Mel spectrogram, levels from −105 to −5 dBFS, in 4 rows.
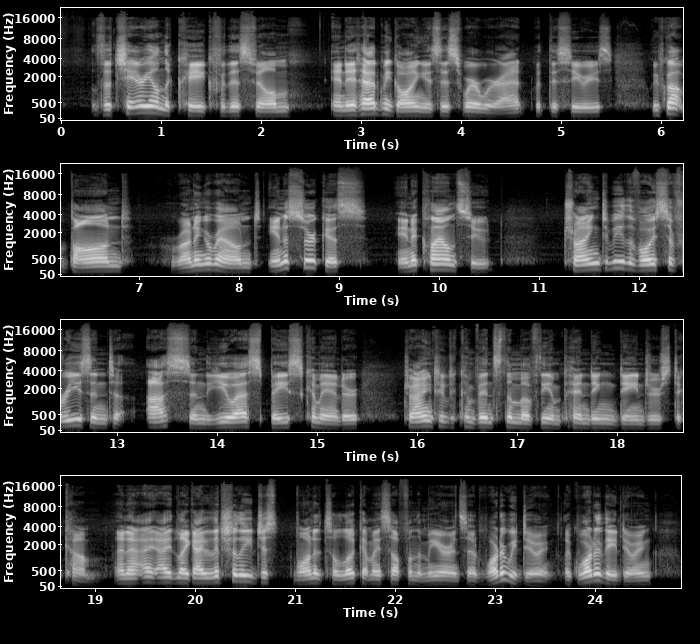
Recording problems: thin; very; fading below 400 Hz

